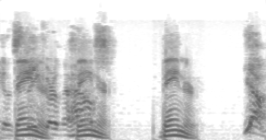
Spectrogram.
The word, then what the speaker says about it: Boehner: Boehner. Yeah, Boehner, right. We don't want to confuse people. It's not Bonner.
